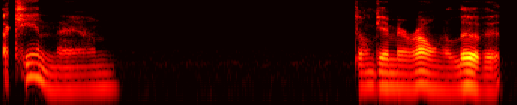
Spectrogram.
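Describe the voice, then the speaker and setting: A werewolf bodyguard as a man acts him out for an intimate roleplay audio. He speaks slowly in a low voice, easygoing and affectionate, with halting, folksy phrasing. The sound is dry and free of room. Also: level tone, darkish tone, dry recording. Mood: tender, reassuring. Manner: casual, folksy, halting, teasing.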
